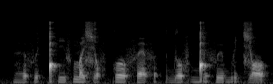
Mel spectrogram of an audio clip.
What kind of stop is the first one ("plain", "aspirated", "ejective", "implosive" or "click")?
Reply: click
